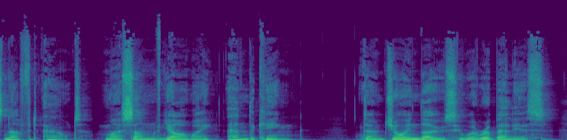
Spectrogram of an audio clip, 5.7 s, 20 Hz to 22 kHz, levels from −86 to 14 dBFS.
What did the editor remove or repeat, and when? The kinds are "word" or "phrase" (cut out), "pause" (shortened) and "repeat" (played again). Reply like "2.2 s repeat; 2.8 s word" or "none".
0.9 s pause; 1.6 s word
